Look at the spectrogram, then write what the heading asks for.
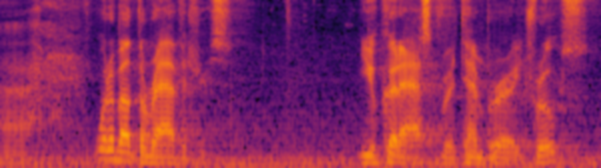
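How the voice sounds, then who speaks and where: An actor voicing a small, cynical, wisecracking raccoon-like mercenary in a space video game. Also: male voice, fairly low pitch, expressive, moderate pace, pushed and bright, a little hiss or hum. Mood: sardonic, grim. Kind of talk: cinematic video game acting.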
